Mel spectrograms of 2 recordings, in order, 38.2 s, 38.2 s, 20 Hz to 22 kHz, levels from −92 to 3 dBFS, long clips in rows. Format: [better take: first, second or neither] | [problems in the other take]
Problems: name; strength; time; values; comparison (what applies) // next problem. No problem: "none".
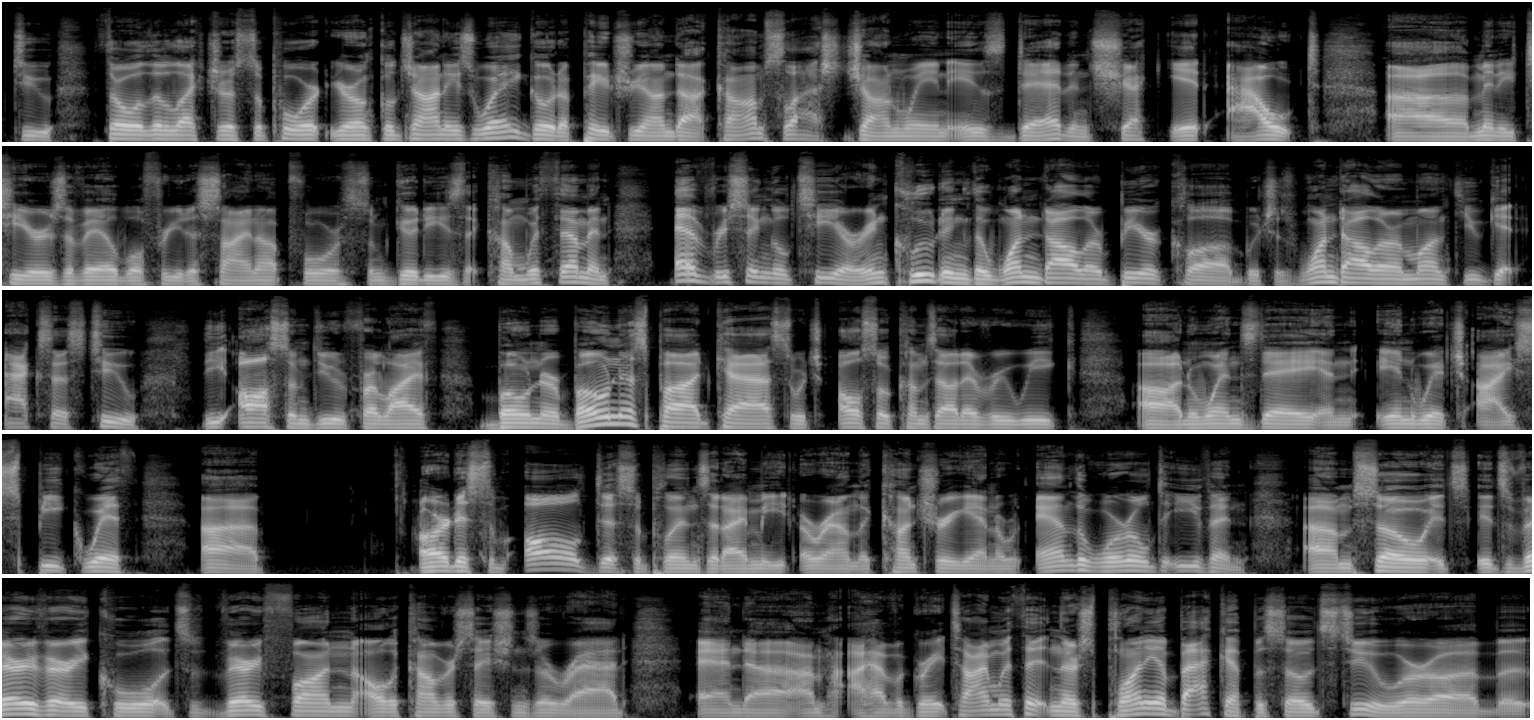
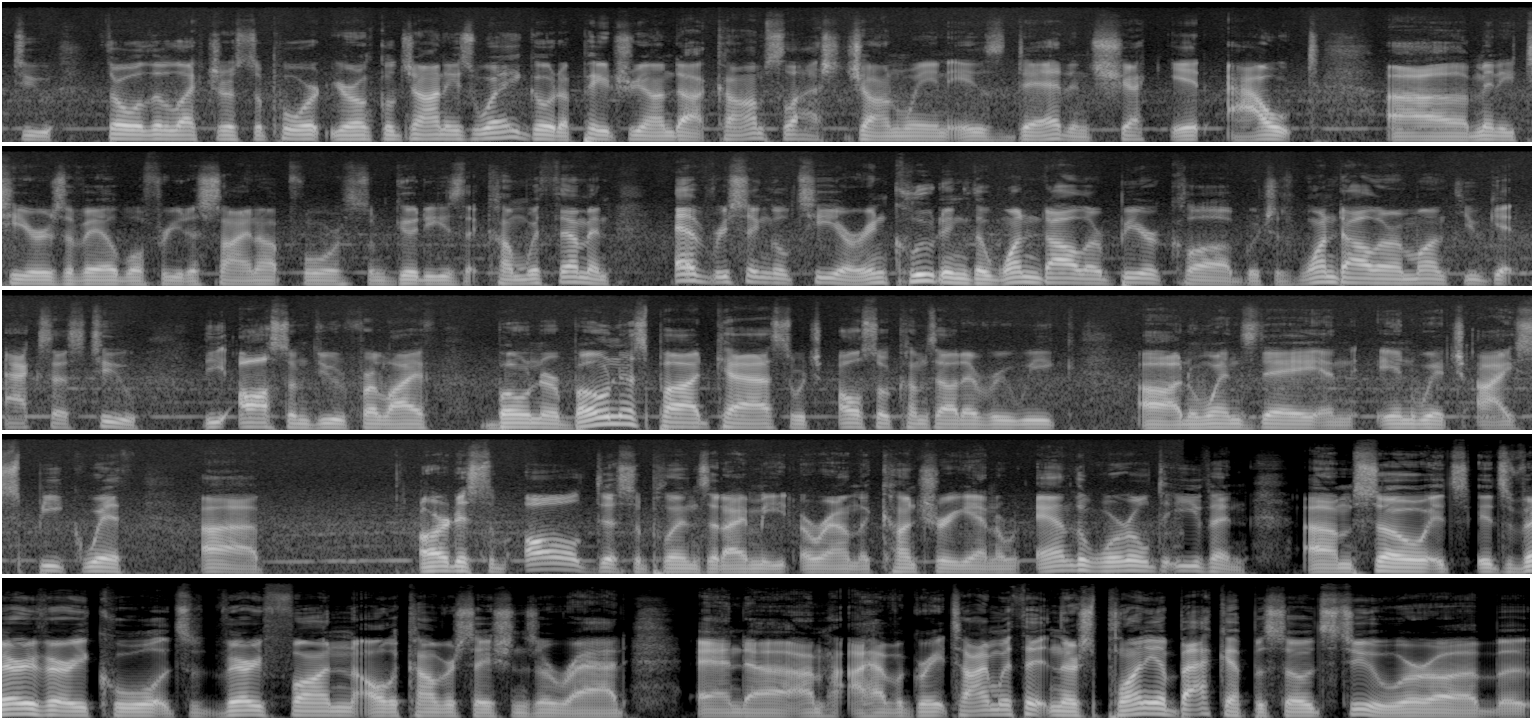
first | hiss; faint; until 29 s; 25 dB below the speech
